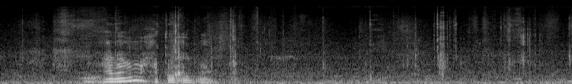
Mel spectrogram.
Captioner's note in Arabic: يتحدث لغة أجنبية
